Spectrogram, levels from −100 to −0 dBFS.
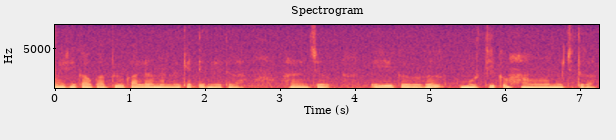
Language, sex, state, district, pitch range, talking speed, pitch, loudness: Wancho, female, Arunachal Pradesh, Longding, 165-180 Hz, 165 wpm, 175 Hz, -14 LUFS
